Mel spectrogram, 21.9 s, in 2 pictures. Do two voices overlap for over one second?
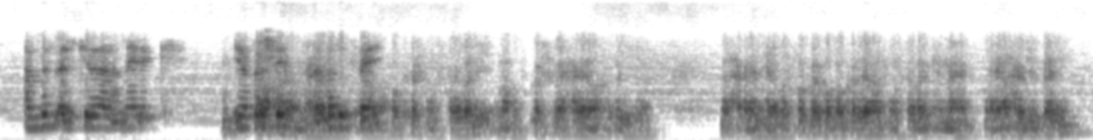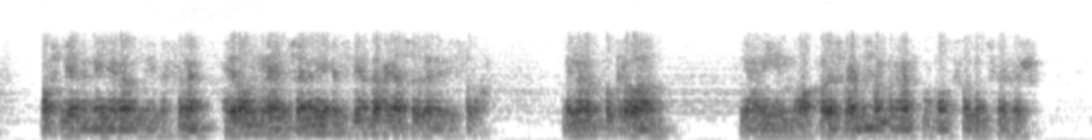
Yes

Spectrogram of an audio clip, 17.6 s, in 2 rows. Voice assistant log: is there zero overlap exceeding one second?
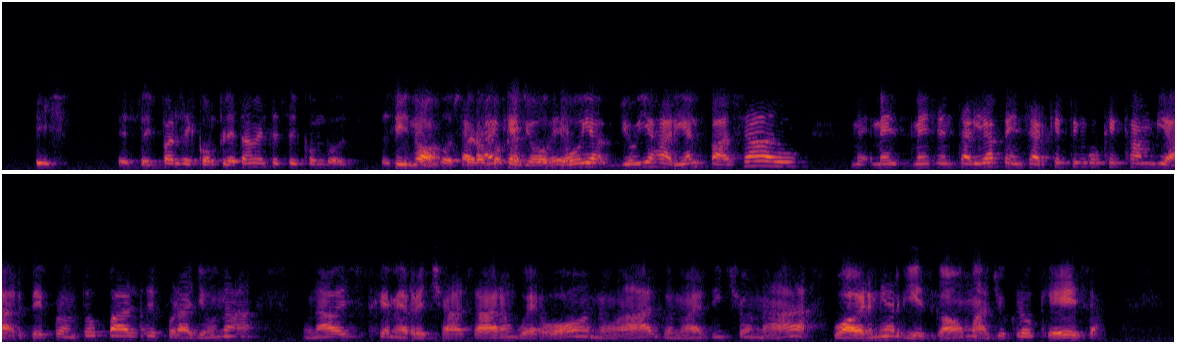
No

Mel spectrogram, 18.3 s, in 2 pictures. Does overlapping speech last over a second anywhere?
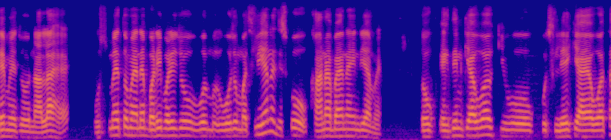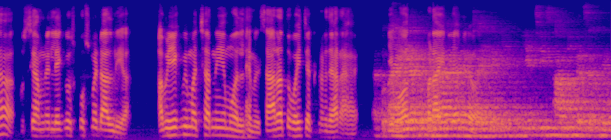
Yes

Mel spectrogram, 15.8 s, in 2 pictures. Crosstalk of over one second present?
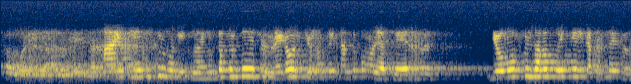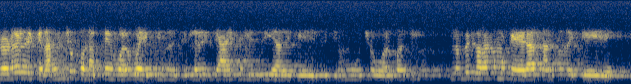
No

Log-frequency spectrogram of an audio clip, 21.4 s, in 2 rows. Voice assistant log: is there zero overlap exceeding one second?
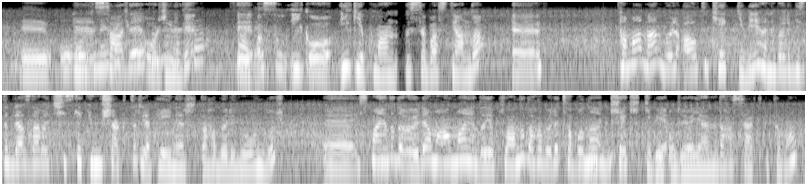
No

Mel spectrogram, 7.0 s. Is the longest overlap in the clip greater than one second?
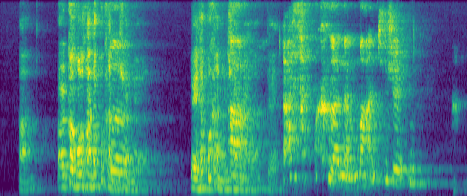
No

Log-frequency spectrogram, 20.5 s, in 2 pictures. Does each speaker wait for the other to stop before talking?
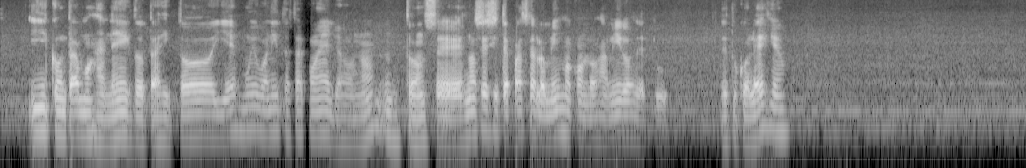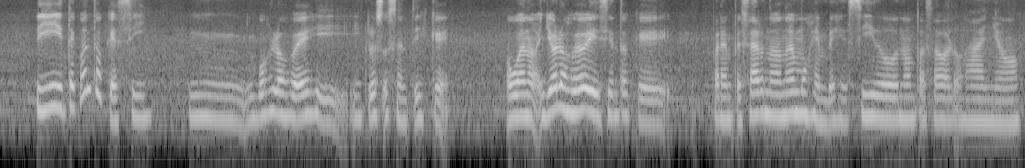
Yes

